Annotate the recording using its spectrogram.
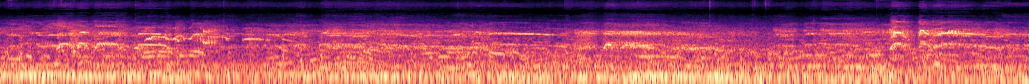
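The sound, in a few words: roosters crowing at a market stall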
